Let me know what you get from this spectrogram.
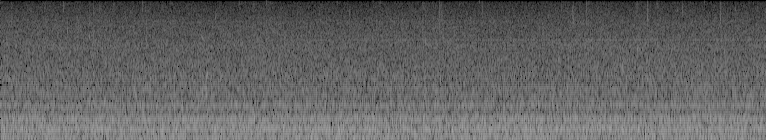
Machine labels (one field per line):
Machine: pump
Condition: normal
